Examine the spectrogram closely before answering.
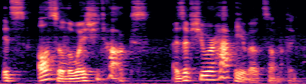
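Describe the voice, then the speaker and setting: Man playing an excitable, animated researcher. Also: lowish voice, fast, exaggerated voice. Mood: agitated, chatty. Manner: animated, exclaiming, informal. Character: sleep-starved male robotics researcher, excitable and gossipy. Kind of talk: radio play acting.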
